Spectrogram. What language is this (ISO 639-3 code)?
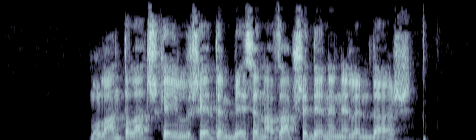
chm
